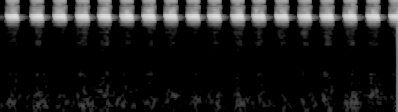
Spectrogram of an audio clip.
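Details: Crickets chirping, recorded with a good audio recorder: sixteen or so sharp, shrill chirps in a regular rhythm near four a second, bright and piercing, with a silent, noise-free background.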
